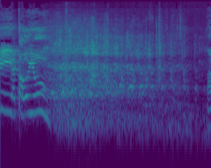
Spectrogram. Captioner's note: audience laughing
